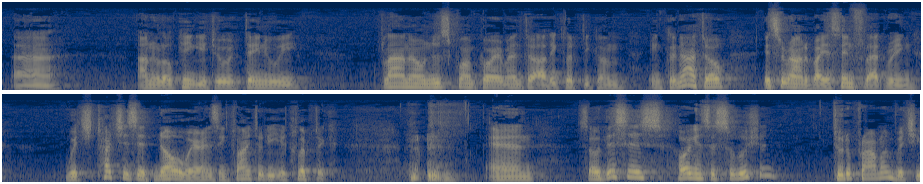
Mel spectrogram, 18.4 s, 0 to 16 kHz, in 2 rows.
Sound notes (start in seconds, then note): 1.7 speaking in foreign language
